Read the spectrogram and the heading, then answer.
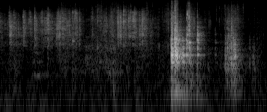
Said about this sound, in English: Ooh, oh. That's a cocked die.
